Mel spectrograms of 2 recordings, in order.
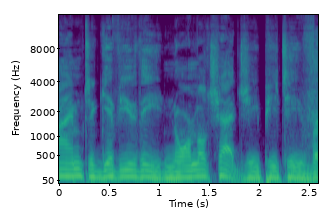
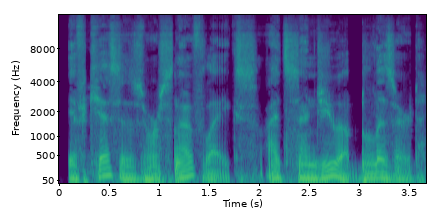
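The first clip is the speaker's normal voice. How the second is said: slow seductive; 6 semitones lower than usual. Acted. Dan's sexy line, slowed.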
